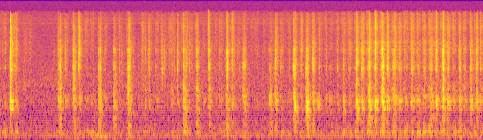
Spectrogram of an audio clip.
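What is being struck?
Wax-coated scratch-art paper scratched with a wooden stylus.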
